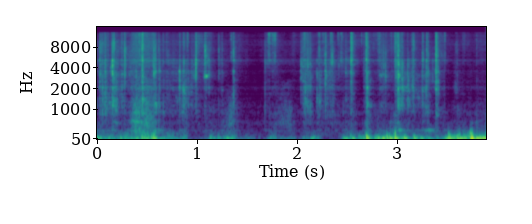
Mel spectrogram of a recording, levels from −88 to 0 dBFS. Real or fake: fake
